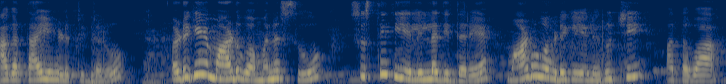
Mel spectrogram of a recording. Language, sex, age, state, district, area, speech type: Kannada, female, 60+, Karnataka, Bangalore Rural, rural, spontaneous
